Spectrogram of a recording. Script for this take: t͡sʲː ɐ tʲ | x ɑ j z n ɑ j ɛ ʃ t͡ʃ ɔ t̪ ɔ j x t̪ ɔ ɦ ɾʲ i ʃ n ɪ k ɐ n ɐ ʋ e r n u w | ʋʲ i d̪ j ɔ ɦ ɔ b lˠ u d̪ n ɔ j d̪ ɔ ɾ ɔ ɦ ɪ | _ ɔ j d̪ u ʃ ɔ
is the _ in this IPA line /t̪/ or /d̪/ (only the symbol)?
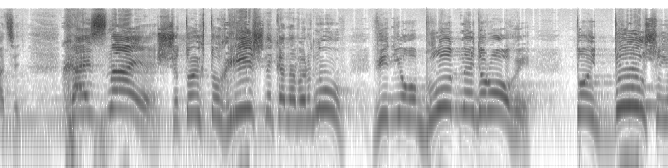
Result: t̪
